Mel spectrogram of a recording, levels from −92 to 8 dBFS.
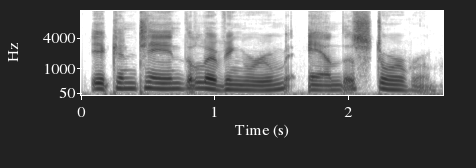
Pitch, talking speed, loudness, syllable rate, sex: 155 Hz, 175 wpm, -17 LUFS, 5.4 syllables/s, female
